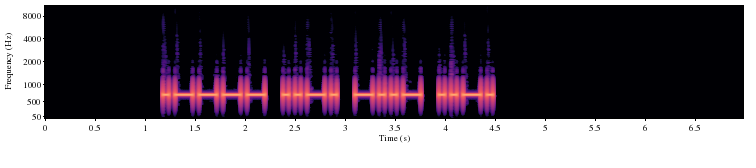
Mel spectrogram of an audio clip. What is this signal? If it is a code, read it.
Morse code, heard as a keyed tone, about 20 wpm, 700 Hz. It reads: 1FXF
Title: Four Letter-Number Combinations - 20wpm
